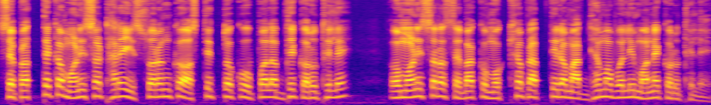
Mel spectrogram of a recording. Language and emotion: Odia, neutral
